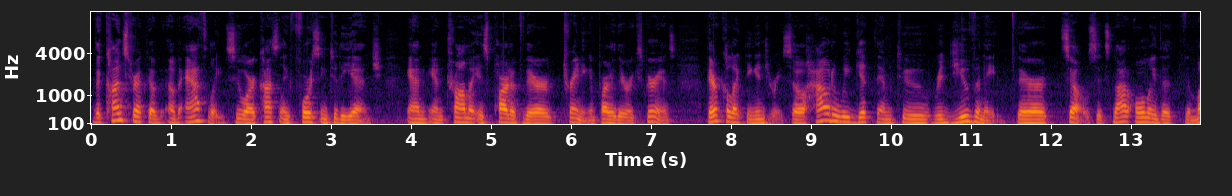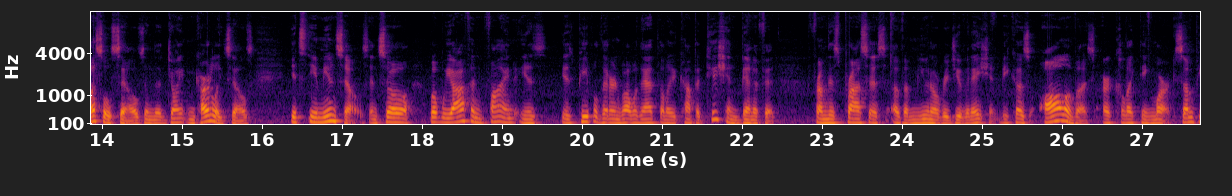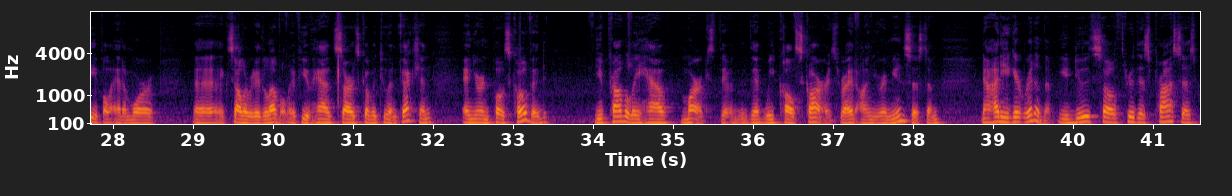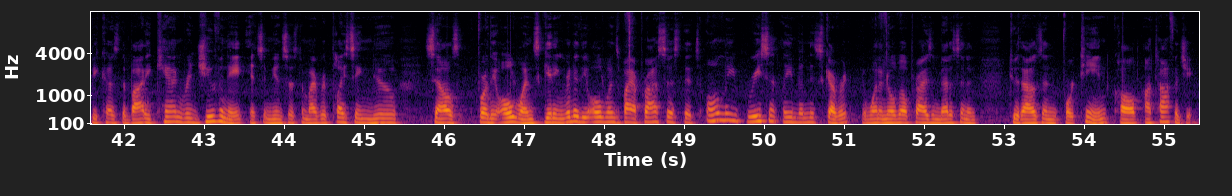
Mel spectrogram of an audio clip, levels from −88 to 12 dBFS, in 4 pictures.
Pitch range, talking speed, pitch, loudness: 120-150 Hz, 185 wpm, 125 Hz, -22 LUFS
